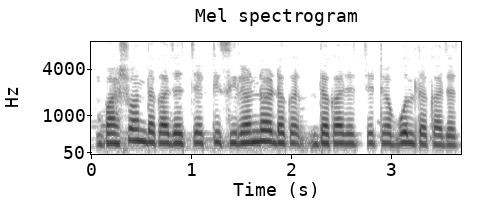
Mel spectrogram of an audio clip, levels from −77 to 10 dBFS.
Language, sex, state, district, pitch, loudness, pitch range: Bengali, female, Assam, Hailakandi, 225 Hz, -15 LUFS, 215-230 Hz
